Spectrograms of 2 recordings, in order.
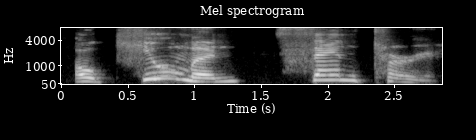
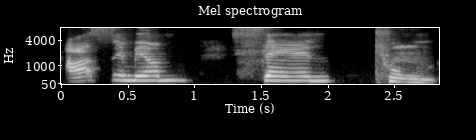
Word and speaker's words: Ocimum sanctum: We're dealing with holy basil, and the botanical name is Ocumen Sanctum. I'll spell it. Ocimum, Ocimum, I'm sorry, Ocimum Sanctum, Sanctum, Sanctuml.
